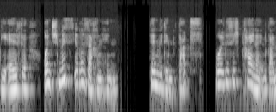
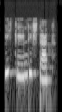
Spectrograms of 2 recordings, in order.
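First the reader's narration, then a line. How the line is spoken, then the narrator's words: Called out. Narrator (German): rief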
